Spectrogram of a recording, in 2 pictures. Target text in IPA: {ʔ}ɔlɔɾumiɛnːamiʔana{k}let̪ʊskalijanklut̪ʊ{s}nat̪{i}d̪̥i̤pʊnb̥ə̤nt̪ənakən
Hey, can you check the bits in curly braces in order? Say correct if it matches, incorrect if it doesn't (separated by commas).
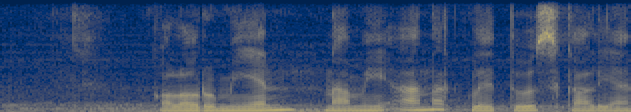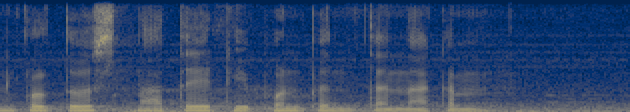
incorrect, correct, correct, incorrect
